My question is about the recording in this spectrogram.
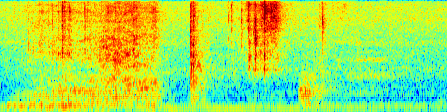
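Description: Pen drawing a line on paper along a metal ruler: a faint scratching for about the first second and a half, followed by a few light clicks as the pen comes away.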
